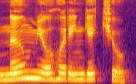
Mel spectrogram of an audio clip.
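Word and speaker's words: Myōhō-renge-kyō: Se pronuncia como mi hororengueekô.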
